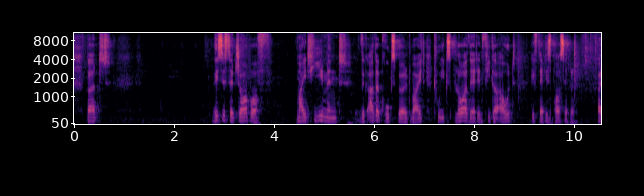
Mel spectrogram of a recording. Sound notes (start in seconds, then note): none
